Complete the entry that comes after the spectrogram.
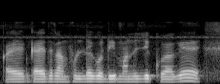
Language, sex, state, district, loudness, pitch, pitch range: Chakma, male, Tripura, Dhalai, -17 LUFS, 130 Hz, 125-135 Hz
